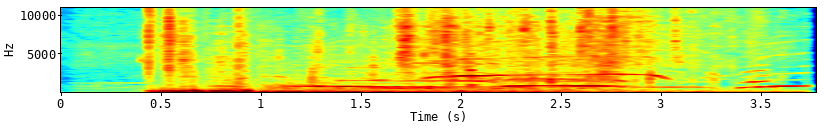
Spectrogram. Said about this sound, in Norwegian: EU-tilhengernes sprengning av den symbolske muren i Tromsø Eksplosjonen den var kraftig. Det regnet glødende isoporbiter nedover tilskuerne.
